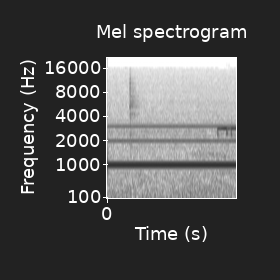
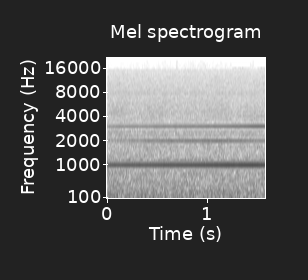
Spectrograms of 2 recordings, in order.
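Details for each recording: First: Rexina medium-wave radio receiving a DDS-modulated 1 kHz test tone at moderate signal strength: steady, pure tone, clean and undistorted, faint hiss and a brief click near the end. Strong signals distort it; IF AGC is suspected. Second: Rexina medium-wave radio fed a 1 kHz DDS-modulated test tone, measured after the demodulation diode: the clean tone turns rough and buzzy as the signal gets stronger; distortion on strong signals, suspected weak IF AGC regulation.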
